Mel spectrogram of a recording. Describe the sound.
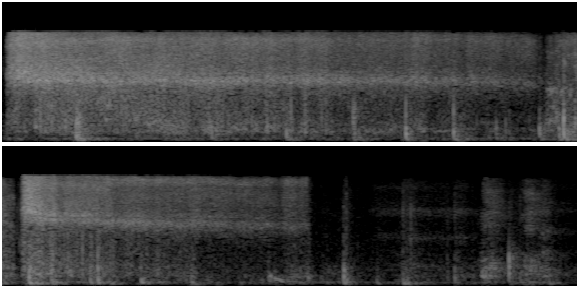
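A voice imitates a spray paint can being used by police at a crime scene, with a long, steady hiss lasting several seconds. It is broken once by a brief pause, then fades into quiet breaths and small mouth clicks.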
